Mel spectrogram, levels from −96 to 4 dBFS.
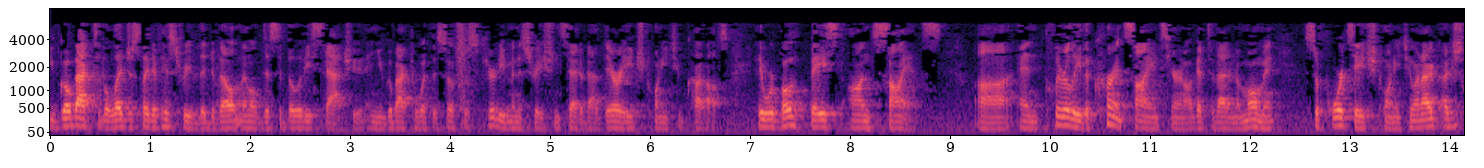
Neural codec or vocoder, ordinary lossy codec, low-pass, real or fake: none; MP3, 24 kbps; 7.2 kHz; real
